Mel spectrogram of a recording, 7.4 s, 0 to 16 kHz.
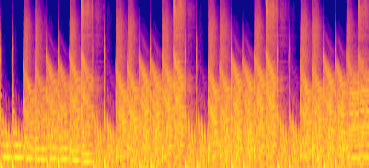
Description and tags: Happy Loop #2
A happy loop made in FL Studio.
2021.
drums, funny, playground, synth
